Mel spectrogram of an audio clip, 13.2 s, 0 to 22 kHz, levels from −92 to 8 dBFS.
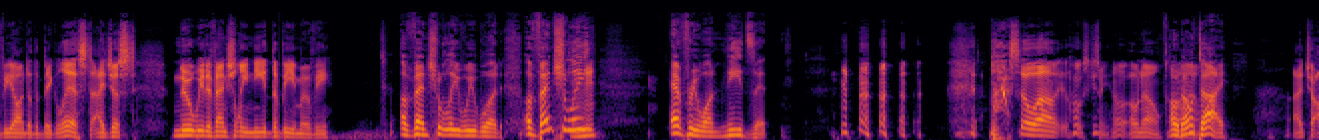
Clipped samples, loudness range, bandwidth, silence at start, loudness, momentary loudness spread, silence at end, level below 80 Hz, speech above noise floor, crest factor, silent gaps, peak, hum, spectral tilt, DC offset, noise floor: under 0.1%; 4 LU; 15 kHz; 0 s; -23 LUFS; 17 LU; 0 s; -52 dBFS; 41 dB; 20 dB; none; -4 dBFS; none; -4.5 dB/octave; under 0.1%; -66 dBFS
